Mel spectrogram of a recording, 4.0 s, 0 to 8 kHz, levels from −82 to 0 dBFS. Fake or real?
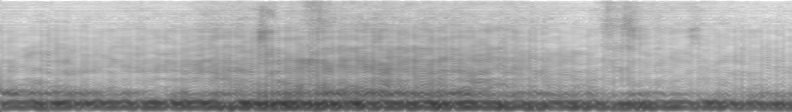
fake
